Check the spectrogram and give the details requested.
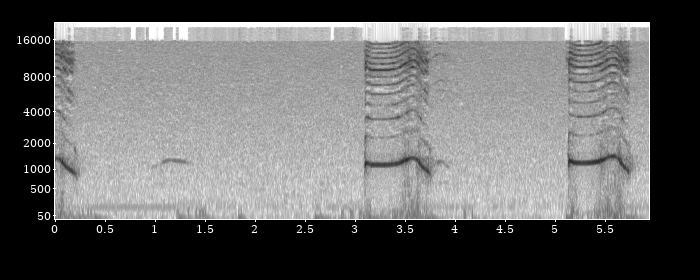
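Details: Asian koel in old-growth forest repeating a strong whistled note every two seconds. Each note is level at first, then rises and drops away. A soft, short whistle sounds early on.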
